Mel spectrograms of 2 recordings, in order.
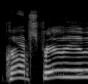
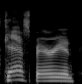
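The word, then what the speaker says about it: Kasparian: Cropsparian is not Cropsparian. She's Casparian.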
